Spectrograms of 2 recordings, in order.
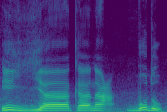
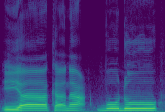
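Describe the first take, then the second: First: The y sound is clearly held and doubled. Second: The y sound is short and single. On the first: The speaker calls it right. "bacaan tasdidnya harus betul-betul dibaca dengan jelas" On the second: The speaker calls it wrong. "bacaan yang keliru ketika bacaan tasdidnya dihilangkan"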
